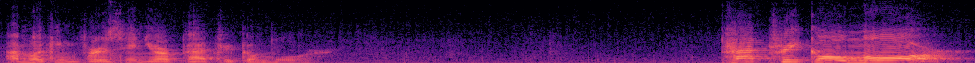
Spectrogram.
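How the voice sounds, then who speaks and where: A man's voice: a little high, sing-song, a little slow, distant mic. An actor playing a brash, cocky American man searching for his brother in an old radio drama, wisecracking and pushy. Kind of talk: 1940s radio acting. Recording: dull lo-fi old radio recording with faint hiss.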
